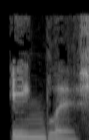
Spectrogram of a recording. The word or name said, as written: englishment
